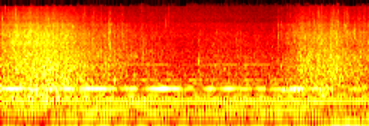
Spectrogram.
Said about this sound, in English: Now, sit at the water's edge, allowing the waves to lap gently against you.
